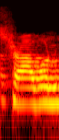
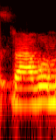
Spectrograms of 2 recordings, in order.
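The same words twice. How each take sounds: First: শ্রাবণ said "shrabon"; palatal sh. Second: শ্রাবণ said "srabon"; dental s. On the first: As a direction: start শ্রাবণ with sh. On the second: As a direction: start শ্রাবণ with a thin s. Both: Shown as a demonstration. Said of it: "এটা শ্রাবণ হয়েছে না শ্রাবণ".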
